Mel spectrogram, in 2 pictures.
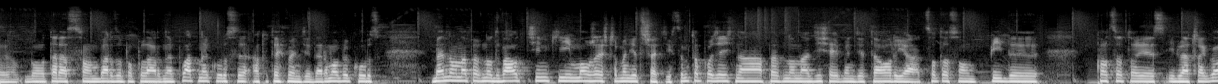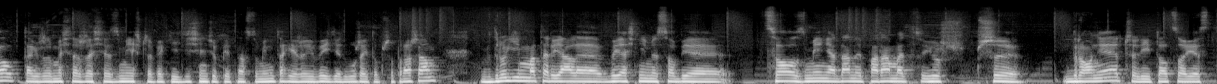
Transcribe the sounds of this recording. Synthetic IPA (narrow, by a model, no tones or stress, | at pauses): bɔt̪ɛɾasːɔ̃w̃baɾd̪zɔpɔpulaɾn̪ɛpwat̪nɛkuɾsɘʔat̪ut̪ajbɛɲd͡ʑɛd̪aɾmɔvɘkuɾs | bɛnd̪ɔ̃w̃napɛvnɔd̪vaɔt̪̚t͡ɕinkʲimɔʐɛjɛʂt͡ʂɛbɛɲd͡ʑɛtʂɛt͡ɕixt̪sɛmɘt̪ɔpɔvʲd͡ʑelʲit͡ɕnapɛvnɔnad͡ʑiɕajbɛɲd͡ʑɛt̪ɛɔɾʲjat̪sɔt̪ɔsɔ̃w̃pʲid̪ɘ | pɔt̪sɔt̪ɔjɛst̪id̪lat͡ʂɛɡɔt̪aɡʐɛmɘɕlɛʐɛɕɛzmʲjɛʂt͡ʂɛvjakʲiʑd͡ʑeɕeɲt͡ɕupʲjɛt̪nast̪umʲinut̪axjɛʐɛlʲivɘjd͡ʑɛd̪wuʐɛjt̪ɔpʂɛpɾaʂam | vd̪ɾuɡʲimːat̪ɛɾjalɛvɘjaɕɲimɘsɔbʲjɛ | t̪sɔzmʲjeɲad̪anɘpaɾamɛt̪ɾjuʂ | pʂɘ | d̪ɾɔɲɛt͡ʂɘlʲit̪ɔt̪sɔjɛst̪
